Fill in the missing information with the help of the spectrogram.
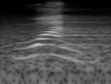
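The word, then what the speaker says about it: one: Number 4, Rita found a 1 rupee coin, because 1, the pronunciation of 1 is 1, beginning with W, like that.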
